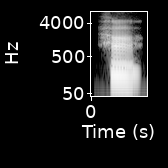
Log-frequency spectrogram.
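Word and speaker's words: ح: বা তা সাম হা এই হা টা একটু গলার থেকে আসবে হা তুমি যদি শুধু হা বলো মনে হয় আকার হা তাহলে এটা অন্য আরেকটা লেটার হবে ঠিক আছে হা এটা হা ওকে বুঝতে পারছো মানে গলাটা একটু ইয়া কইরা তারপরে হাম বলো কি হা হয় নাই হা আরেকটু হা ওকে হা একটু মানে তোমার গলার ভিতরের দুই সাইডটা আছে না এটা একটু কাছাকাছি না তারপরে বলো হা কাছাকাছি হ্যাঁ হা হ্যাঁ তারপরে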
